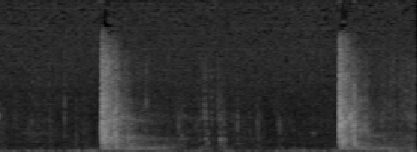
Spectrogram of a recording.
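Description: Two shotgun blasts at a crossing pair of sporting clays targets at a ladies' championship event, each a sharp report trailing off, about a second and a half apart, heard at moderate distance over outdoor background noise.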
